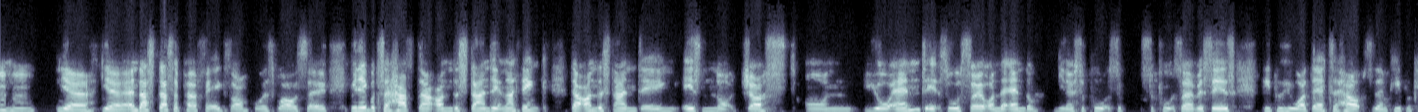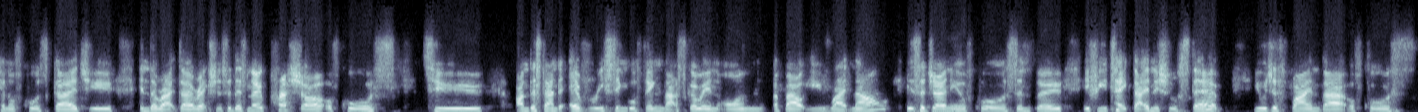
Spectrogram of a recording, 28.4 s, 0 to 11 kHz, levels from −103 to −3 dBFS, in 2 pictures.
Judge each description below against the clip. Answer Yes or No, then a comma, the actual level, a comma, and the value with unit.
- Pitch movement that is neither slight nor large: No, narrow, 2.2 semitones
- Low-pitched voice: No, high, 205 Hz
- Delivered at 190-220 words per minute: Yes, fast, 205 wpm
